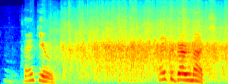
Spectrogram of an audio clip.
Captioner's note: audience applauding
